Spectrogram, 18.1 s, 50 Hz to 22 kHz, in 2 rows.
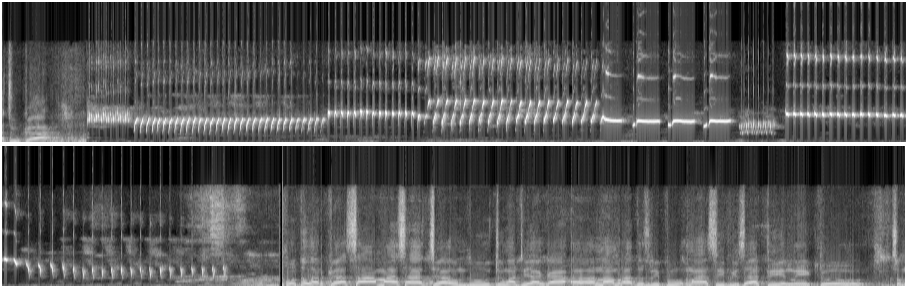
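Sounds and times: canary singing trills: 0.6s - 11.8s.

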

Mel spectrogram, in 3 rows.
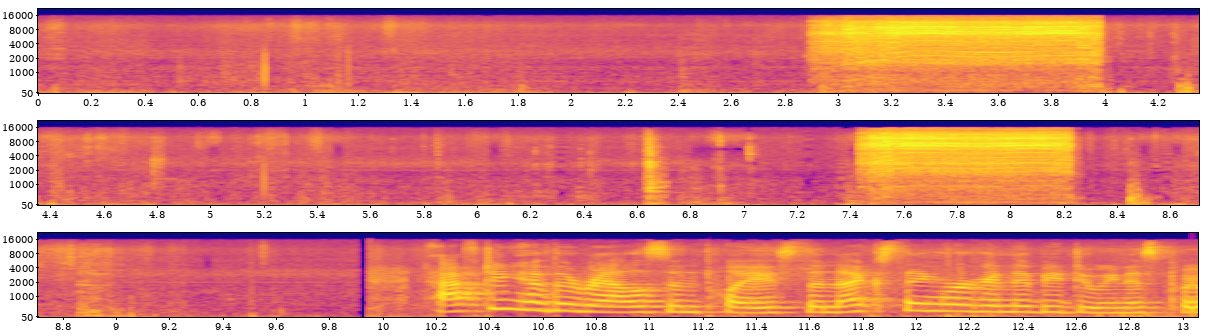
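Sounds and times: cordless drill whining: 2.9s - 4.1s, 7.4s - 8.4s.

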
